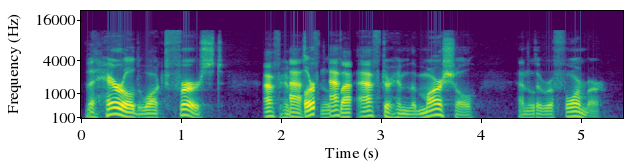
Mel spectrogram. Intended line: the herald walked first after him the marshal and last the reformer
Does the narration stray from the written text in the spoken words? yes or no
yes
